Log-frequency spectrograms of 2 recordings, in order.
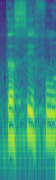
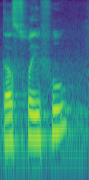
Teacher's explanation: صاد کو پر کر کے پڑھنا ہے، سین کی طرح نہیں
